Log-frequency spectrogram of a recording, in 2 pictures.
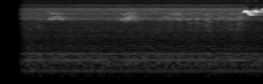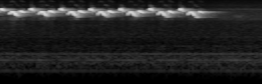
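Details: A male black-and-white warbler at Manchester Cedar Swamp Preserve, southern New Hampshire, sings on the Rhododendron loop in forest during the breeding season: a very high, thin, squeaky run of quick repeated two-note phrases for about two seconds, faint over a babbling brook.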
